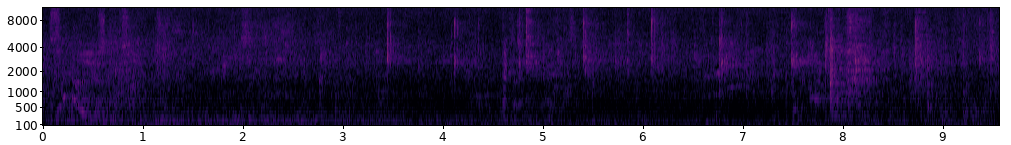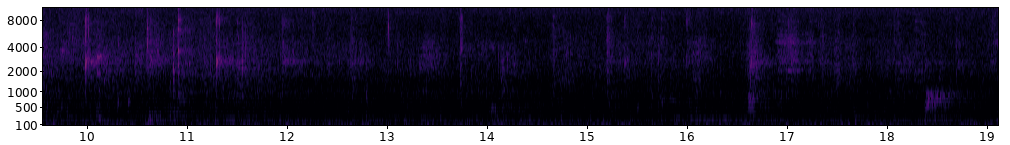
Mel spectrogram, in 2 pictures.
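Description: A large concert band plays softly in an echoing hall.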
